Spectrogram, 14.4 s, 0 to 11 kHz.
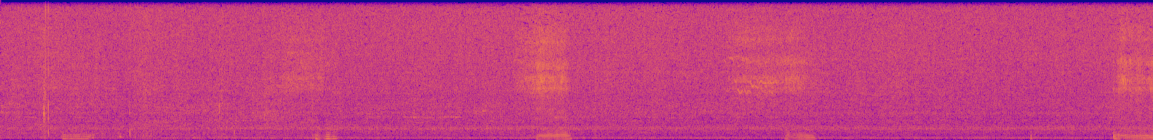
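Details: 16-week-old Boxer puppy napping in the afternoon, snoring and dreaming; soft, snuffly snores about every three seconds over a steady background hum: snoring.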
